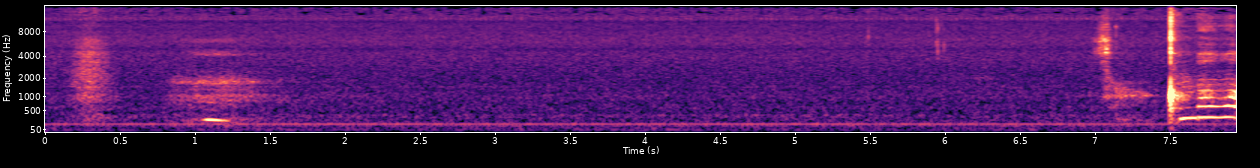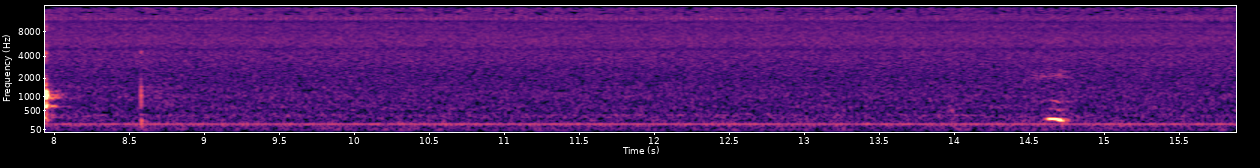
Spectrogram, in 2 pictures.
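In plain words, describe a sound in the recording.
A young woman speaks softly close to a microphone, in short bursts.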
